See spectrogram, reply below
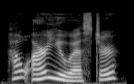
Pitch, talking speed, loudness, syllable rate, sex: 245 Hz, 180 wpm, -14 LUFS, 6.3 syllables/s, female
